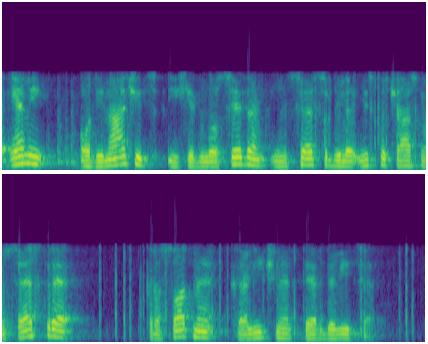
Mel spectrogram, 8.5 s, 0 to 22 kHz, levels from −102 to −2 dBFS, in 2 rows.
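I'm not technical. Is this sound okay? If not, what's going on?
No. Throughout, this speech has tandem speech coding: it was squeezed by two phone-network speech codecs in a row, so it sounds rougher and more warbly than one would make it, and dull above 3.7 kHz.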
